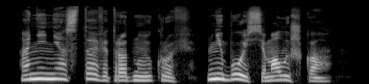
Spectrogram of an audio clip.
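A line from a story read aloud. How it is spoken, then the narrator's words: Relieved exhale. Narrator (Russian): Выдохнул он с облегчением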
